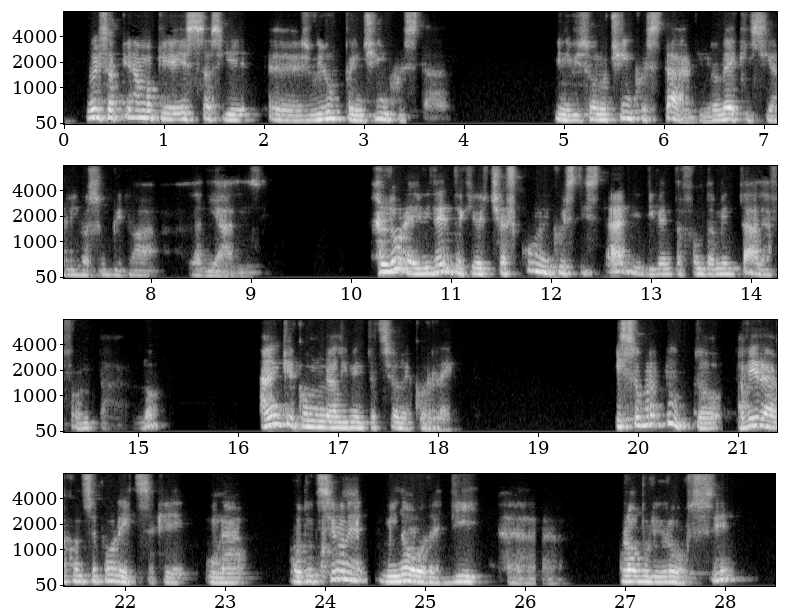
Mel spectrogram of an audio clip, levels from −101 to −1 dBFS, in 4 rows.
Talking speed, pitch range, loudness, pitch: 110 wpm, 130-165 Hz, -19 LUFS, 145 Hz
